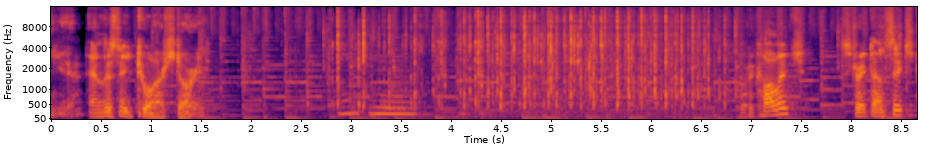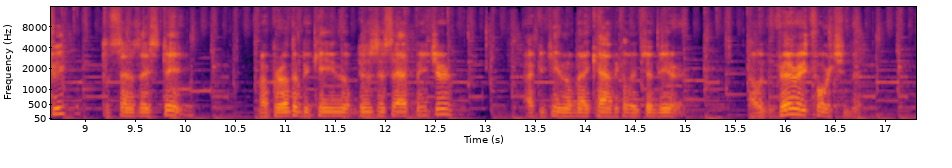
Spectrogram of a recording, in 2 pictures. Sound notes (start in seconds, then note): 1.6 upbeat music; 2.7 crowd applauding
